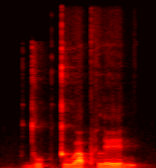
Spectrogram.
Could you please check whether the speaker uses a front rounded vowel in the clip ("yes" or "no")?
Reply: no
